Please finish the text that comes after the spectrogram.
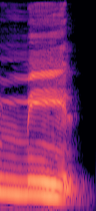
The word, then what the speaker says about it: मील: लगी हुई है तो अपन कैसे पढ़ेंगे खींच के मील और मैं यहां पर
